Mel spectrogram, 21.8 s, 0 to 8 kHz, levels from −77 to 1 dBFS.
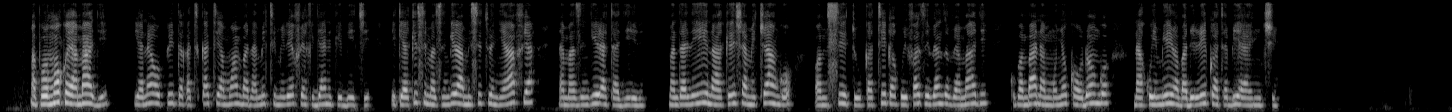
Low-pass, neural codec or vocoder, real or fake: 7.2 kHz; vocoder, 22.05 kHz, 80 mel bands, WaveNeXt; fake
